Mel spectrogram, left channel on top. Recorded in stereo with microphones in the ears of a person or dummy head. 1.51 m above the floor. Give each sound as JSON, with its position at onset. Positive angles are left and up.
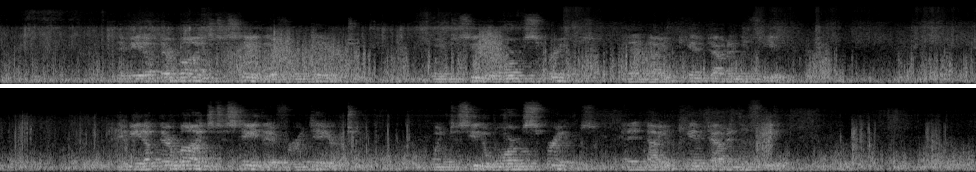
{"t": 1.1, "sound": "a man speaking", "side_deg": -20, "distance_m": 1.7}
